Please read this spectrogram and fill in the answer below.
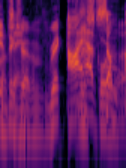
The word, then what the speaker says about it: Rescorla: And it's, I don't know how you pronounce it, but it's R-E-S-C-O-R-L-A. – Rescorla. – Rescorla. – Oh, Rescorla. – Yeah, there's an R. Rescorla.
